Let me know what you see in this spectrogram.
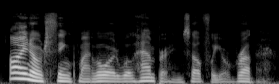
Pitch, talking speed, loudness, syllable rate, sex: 145 Hz, 235 wpm, -19 LUFS, 5.4 syllables/s, female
